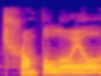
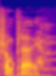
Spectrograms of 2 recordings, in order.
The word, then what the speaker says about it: trompeloeil: library though first what's the proper way to pronounce it's written I would Trumbull loyal but I'm guessing I'm butchering that how have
